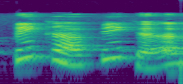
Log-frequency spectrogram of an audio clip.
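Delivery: high blurted Pikachu cry; mild imitation of the Pikachu tic. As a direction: let the Pikachu tic burst out. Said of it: "like he was coming out".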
